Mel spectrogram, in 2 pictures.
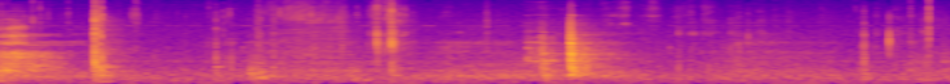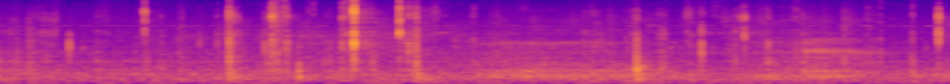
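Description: Scattered small clicks, taps and rustles of fingers seating a laptop display cable's connector and pressing its adhesive tape down on the back of a replacement LCD panel.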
